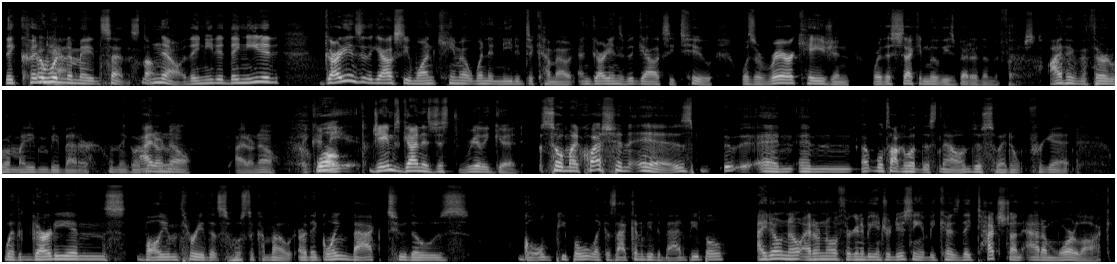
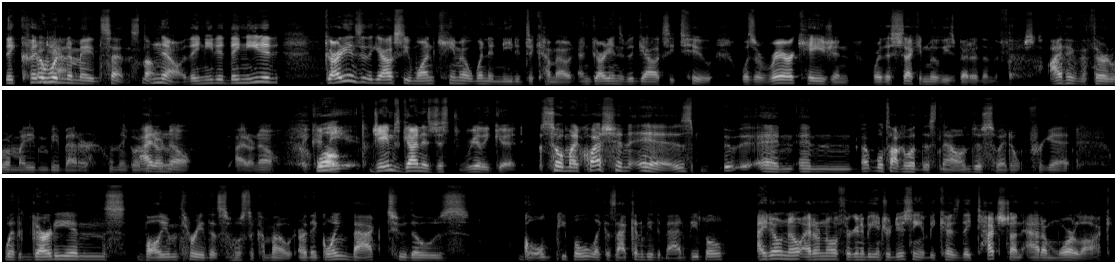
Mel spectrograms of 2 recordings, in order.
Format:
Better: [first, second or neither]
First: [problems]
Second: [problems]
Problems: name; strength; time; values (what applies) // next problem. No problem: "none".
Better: first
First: none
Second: thin; somewhat; fading below 500 Hz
